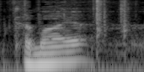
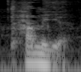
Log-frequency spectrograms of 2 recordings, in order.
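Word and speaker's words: Tamiya: have a got me I can never pronounce I always say Tamaya and I keep getting told off because it's Tamia apparently so come on let's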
